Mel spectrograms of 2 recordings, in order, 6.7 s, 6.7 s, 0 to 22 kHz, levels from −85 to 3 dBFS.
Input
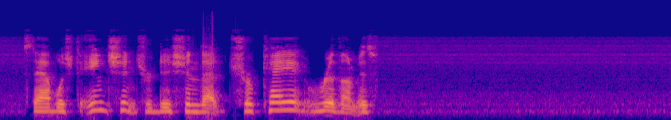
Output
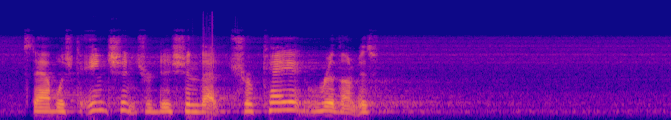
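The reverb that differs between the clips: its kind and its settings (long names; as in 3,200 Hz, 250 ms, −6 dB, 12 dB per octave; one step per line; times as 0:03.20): dense smooth reverb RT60 4.4 s, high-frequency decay 0.8×, DRR 16 dB
level +2 dB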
